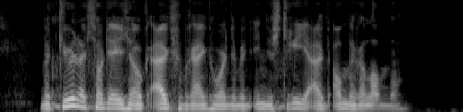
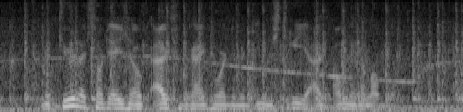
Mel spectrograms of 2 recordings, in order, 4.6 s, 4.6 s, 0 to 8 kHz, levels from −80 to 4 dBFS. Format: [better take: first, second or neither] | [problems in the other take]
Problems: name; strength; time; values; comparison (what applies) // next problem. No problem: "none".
first | background sound (Rain); 7 dB below the speech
